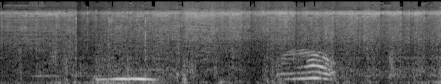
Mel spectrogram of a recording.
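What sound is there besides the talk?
stir-frying grilled meat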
